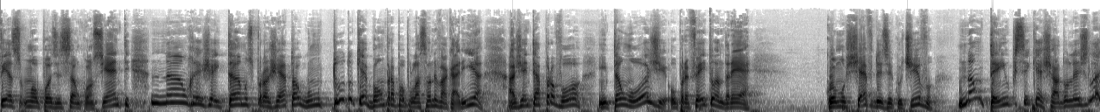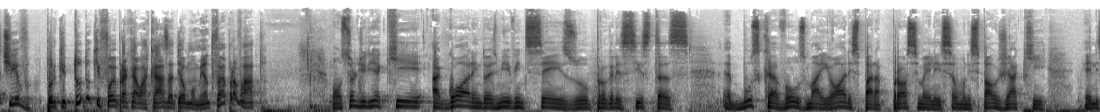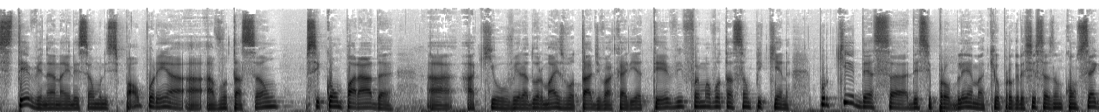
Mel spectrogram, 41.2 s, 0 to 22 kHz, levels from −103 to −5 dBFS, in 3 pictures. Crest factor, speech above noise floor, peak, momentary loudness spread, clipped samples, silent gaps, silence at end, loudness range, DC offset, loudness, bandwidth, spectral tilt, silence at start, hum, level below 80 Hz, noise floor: 14 dB; 31 dB; 0 dBFS; 6 LU; under 0.1%; none; 0 s; 3 LU; under 0.1%; -14 LUFS; 16.5 kHz; -5 dB/octave; 0 s; none; -32 dBFS; -44 dBFS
